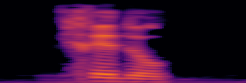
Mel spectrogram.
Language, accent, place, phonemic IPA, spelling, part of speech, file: French, France, Lyon, /kʁe.do/, crédo, noun, LL-Q150 (fra)-crédo.wav
- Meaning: creed (that which is believed)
